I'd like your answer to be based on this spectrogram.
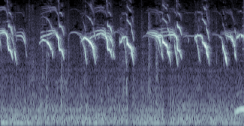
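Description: Small chicks peep in quick, high, repeated chirps, several birds calling over one another close by with no talk.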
